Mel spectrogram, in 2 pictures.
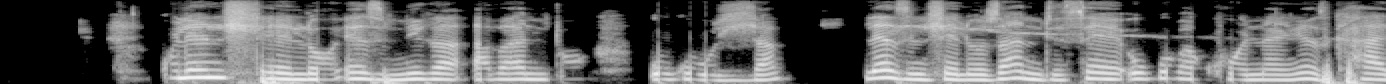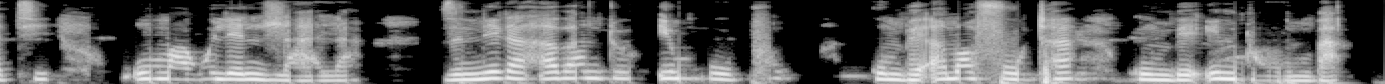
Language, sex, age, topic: North Ndebele, female, 18-24, health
